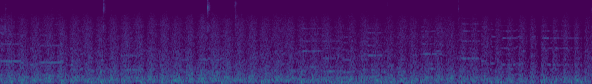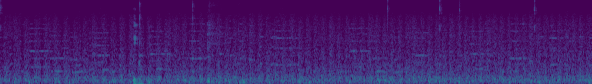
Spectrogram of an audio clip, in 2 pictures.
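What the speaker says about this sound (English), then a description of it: "finally, first run with the passenger locomotive" A video-game passenger locomotive runs along the track, producing a continuous dense rumble and rattle with faint clicks and a slight louder knock midway, steady throughout with no talk.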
